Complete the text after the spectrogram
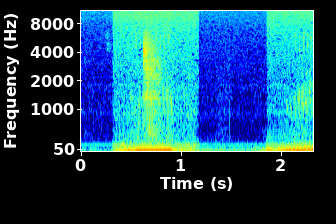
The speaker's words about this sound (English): So he was purring into the microphone a second ago. Let's see if he can do that again.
